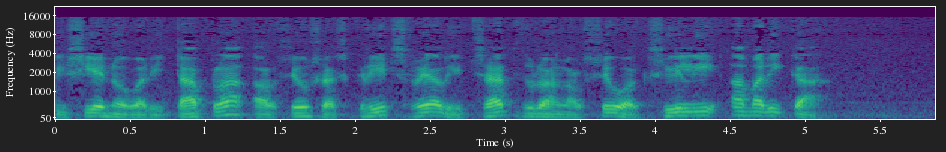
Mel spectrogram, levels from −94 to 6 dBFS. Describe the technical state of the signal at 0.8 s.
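At 0.8 s the speech signal is intact, with no audible technical fault at that moment.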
